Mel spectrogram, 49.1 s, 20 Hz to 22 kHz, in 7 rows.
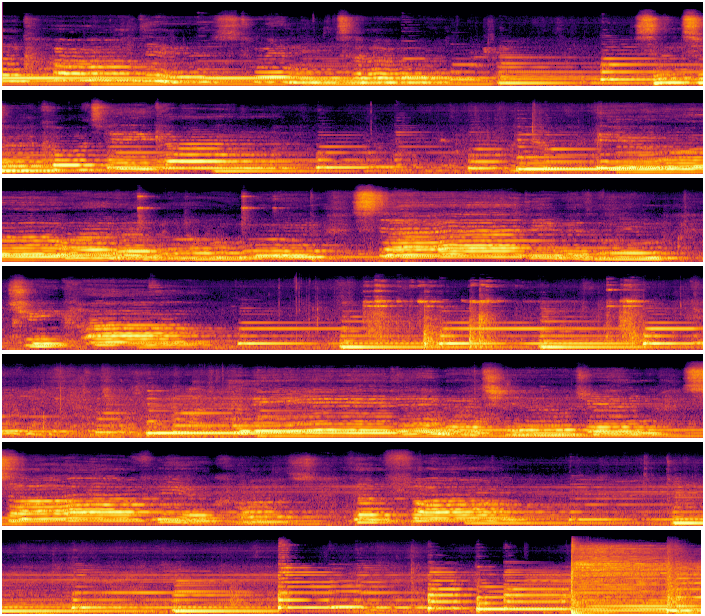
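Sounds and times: voices singing in harmony: 0.0s - 4.9s, 6.4s - 10.3s, 12.1s - 23.6s, 28.2s - 41.2s
guitar: 0.0s - 49.0s.

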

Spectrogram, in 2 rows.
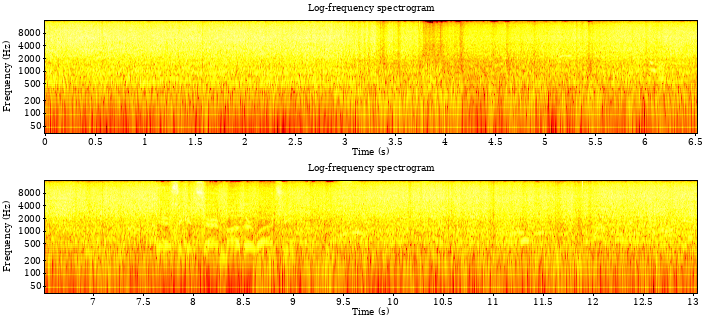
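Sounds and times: waterfall crashing onto rocks: 0.0s - 13.0s
wind buffeting microphone: 0.0s - 13.0s.

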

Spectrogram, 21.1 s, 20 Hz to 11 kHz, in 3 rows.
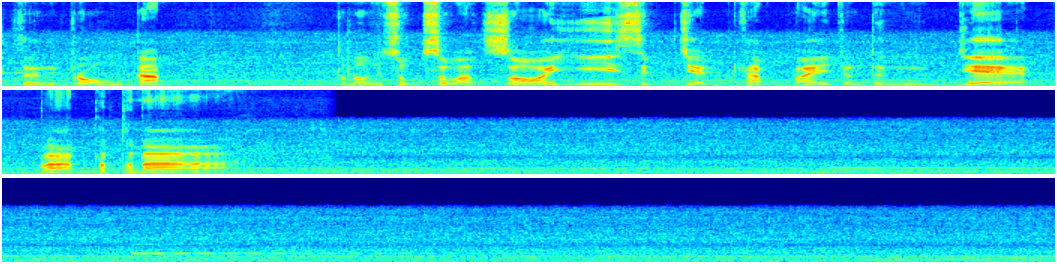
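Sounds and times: car road and engine noise: 0.0s - 9.2s.

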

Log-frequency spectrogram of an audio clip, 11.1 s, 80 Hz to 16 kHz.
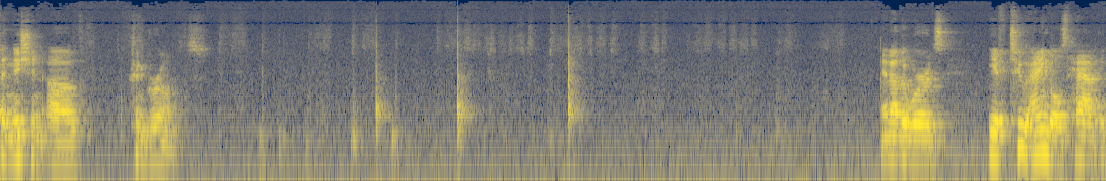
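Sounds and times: marker writing on whiteboard: 0.8s - 8.5s.

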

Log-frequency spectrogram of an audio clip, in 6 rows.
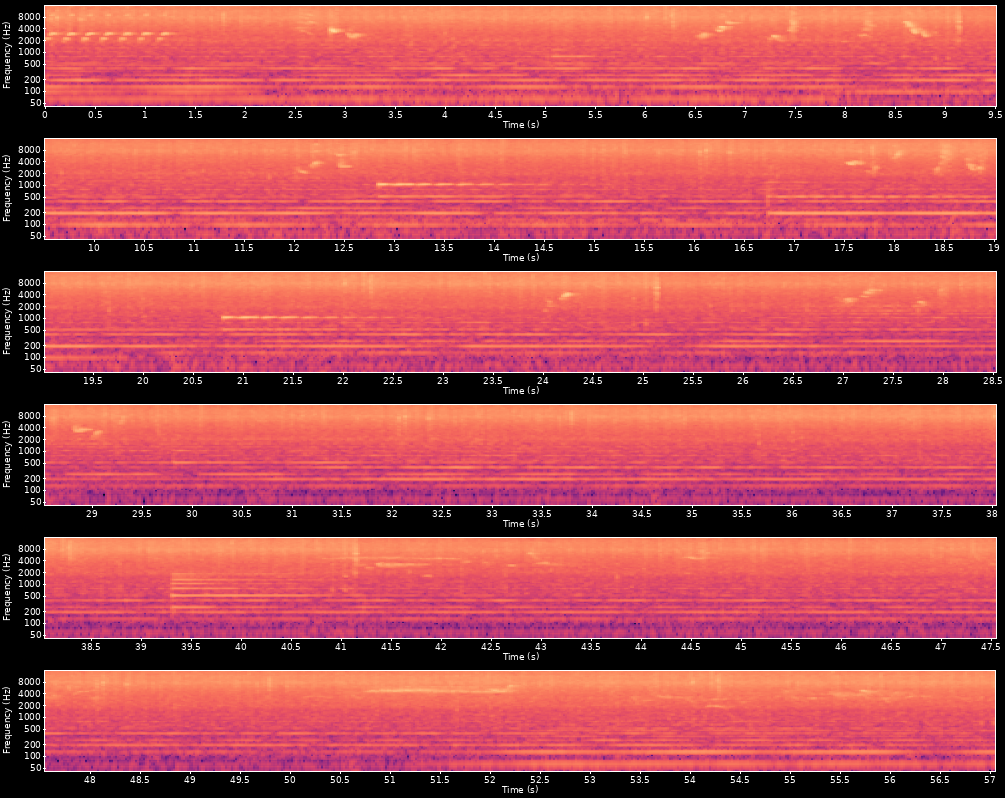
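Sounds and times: rain pattering: 0.0s - 57.0s
soft sustained drone tones: 0.0s - 57.0s.

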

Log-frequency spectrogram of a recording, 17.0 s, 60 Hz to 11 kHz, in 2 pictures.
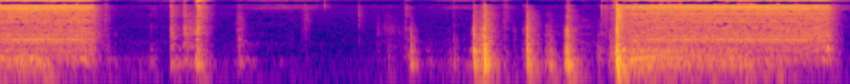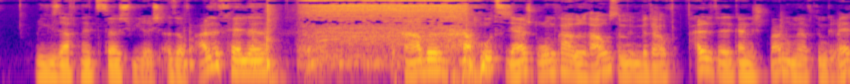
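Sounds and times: electric screwdriver running: 0.0s - 1.0s, 6.1s - 8.4s, 11.5s - 13.3s.

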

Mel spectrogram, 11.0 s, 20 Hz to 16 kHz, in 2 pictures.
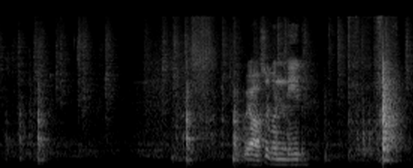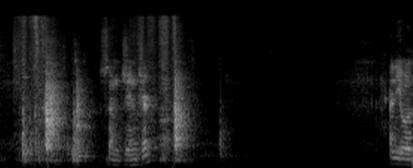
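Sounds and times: knife slicing ginger: 4.7s - 6.4s, 7.3s - 8.2s.

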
